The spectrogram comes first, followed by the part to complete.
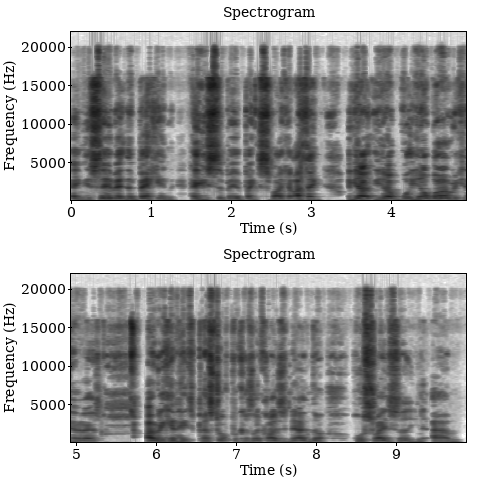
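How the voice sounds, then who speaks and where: A woman, trying out informal stand-up comedy in a halting, giggly, conversational way. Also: medium pitch, steady tone. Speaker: amateur comedian. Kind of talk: informal stand-up attempt for social media, casual rambling.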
